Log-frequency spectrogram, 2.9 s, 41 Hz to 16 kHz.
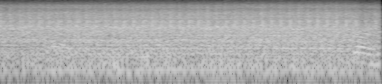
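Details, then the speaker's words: One of twin 454 big-block engines in a 1980s Egg Harbor 41 sport fish boat, running on seven cylinders and overfueling. Loud, hissy, uneven running with no steady beat; bent or stuck-down valve suspected. "It ran for a little bit, but um he's definitely got a bent valve or something like that on that one."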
